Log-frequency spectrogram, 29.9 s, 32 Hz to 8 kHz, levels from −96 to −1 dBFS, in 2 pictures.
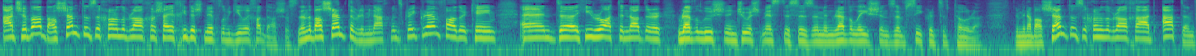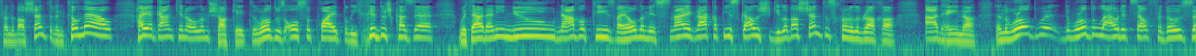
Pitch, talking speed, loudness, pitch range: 200 Hz, 90 wpm, -16 LUFS, 160-225 Hz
